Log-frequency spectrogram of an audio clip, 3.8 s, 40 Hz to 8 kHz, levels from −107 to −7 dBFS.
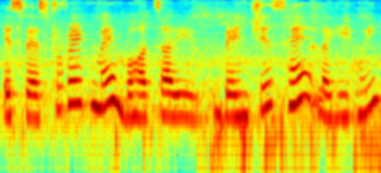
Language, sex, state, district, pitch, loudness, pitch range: Hindi, female, Madhya Pradesh, Dhar, 235 Hz, -15 LUFS, 220-320 Hz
